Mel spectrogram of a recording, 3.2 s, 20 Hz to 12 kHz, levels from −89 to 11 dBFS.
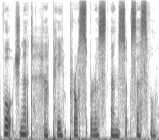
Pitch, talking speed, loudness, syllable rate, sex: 145 Hz, 95 wpm, -23 LUFS, 4.7 syllables/s, male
